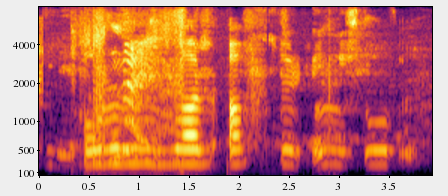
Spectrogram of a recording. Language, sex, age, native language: Icelandic, male, 9, Icelandic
